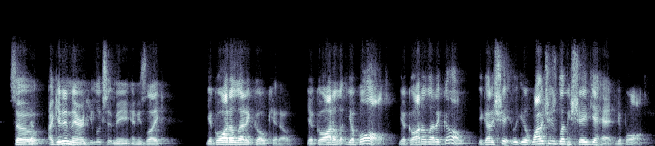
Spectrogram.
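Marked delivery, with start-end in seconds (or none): 3.1-9.7 put-on old-school Boston local accent. Retelling how Larry pushed him to shave his head: imitating Larry's Boston accent. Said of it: "classic Boston towny accent".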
